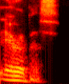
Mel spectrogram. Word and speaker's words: Erebus: the Erebus resort, or do you call it Erebus? Is it Erebus? Which one is it? I pronounce it Erebus.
